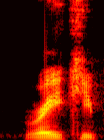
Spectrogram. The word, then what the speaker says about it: Reiki: Reiki practitioner.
